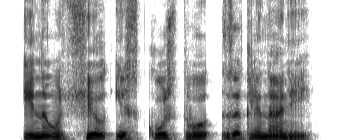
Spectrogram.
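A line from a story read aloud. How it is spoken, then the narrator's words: Slow, deliberate speech. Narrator (Russian): медленно произнес Сухай наконец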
